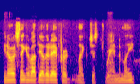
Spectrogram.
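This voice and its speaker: Thirties man, very low voice, quick chatty odds talk, dry lo-fi sound. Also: little pitch movement, dry recording. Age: 30s. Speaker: sports betting show co-host. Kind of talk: casual live-stream chat. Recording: dry, dull lo-fi mic.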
